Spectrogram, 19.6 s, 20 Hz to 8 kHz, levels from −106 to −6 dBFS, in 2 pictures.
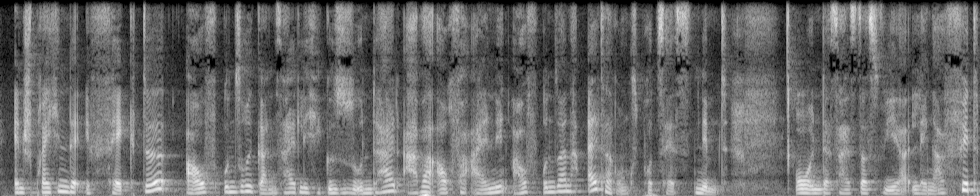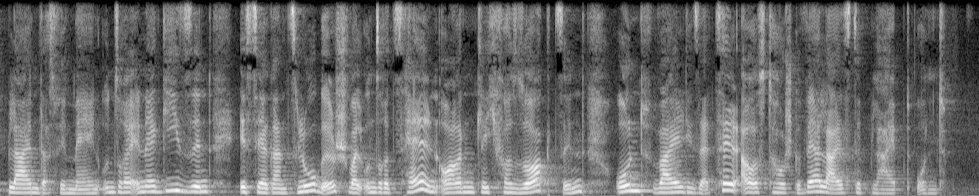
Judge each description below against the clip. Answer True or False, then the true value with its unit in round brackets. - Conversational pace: True (145 wpm)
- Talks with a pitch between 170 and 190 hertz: True (185 Hz)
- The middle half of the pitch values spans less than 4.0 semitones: False (4.5 semitones)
